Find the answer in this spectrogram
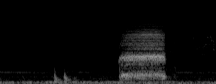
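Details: Inside an Israeli nest box on a rainy day, where the drenched male barn owl has come in beside the incubating female, a single rough, hissing screech lasting under half a second follows two soft clicks.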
